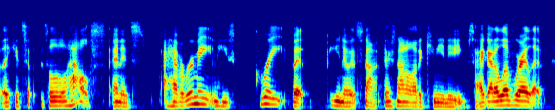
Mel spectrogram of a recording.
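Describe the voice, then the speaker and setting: This woman's pitch is very deep and low, with ordinary pitch variation. She talks at a very fast pace. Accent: American. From Canada. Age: 30s. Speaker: pastor and podcast host. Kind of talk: casual interview chat.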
